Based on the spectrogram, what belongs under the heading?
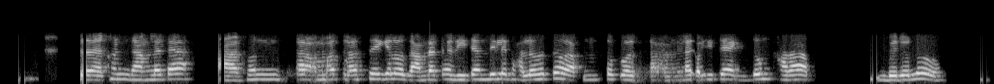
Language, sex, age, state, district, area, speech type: Bengali, female, 18-30, West Bengal, Alipurduar, rural, conversation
